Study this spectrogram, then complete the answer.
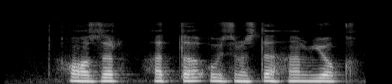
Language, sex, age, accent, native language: Uzbek, male, 25-34, Navoiy, Uzbek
